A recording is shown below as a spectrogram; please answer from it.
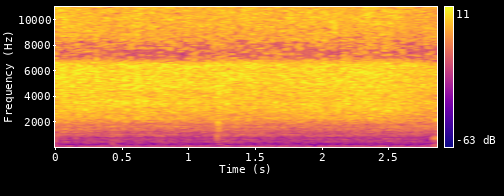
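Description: Shrimp for bang bang shrimp fry in hot oil, a loud, close, continuous sizzle with dense crackling and one brief sharper pop midway, no voices.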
